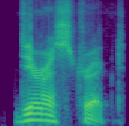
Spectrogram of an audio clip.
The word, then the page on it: derestrict: American English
